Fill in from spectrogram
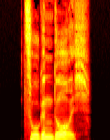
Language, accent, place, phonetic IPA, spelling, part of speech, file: German, Germany, Berlin, [ˌt͡soːɡn̩ ˈdʊʁç], zogen durch, verb, De-zogen durch.ogg
- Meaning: first/third-person plural preterite of durchziehen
